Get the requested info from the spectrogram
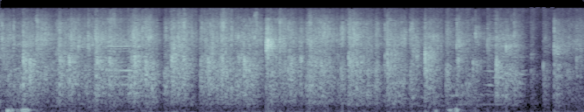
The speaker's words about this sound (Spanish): Aleluya, denle un aplauso si usted está agradecido al Señor.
